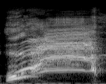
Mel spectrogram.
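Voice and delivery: high, loud imitated battle scream; shrieked mock battle cry; war cry. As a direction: mimic a little girl's furious war cry. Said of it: "like this war cry".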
